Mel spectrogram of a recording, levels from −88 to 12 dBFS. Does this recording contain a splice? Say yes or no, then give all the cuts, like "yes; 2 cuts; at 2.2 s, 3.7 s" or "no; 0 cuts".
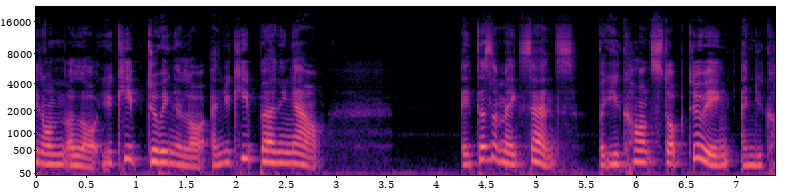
no; 0 cuts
